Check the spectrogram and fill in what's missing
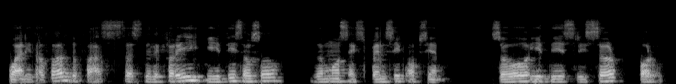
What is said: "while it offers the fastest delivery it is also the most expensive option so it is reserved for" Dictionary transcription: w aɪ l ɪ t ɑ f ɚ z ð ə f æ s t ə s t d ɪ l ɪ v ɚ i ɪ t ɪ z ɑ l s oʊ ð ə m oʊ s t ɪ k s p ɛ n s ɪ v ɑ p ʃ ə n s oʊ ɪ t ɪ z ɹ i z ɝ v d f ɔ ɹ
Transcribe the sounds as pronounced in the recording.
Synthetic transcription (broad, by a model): w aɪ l ɪ t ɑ f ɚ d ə f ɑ s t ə s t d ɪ l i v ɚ i ɪ t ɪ s ɑ l s oʊ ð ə m oʊ s t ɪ k s p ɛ n s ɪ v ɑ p s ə n s oʊ ɪ t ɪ s ɹ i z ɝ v f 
